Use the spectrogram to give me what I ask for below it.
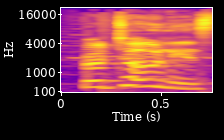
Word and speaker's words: Brotonius: How do you say his name? Brodius? I forgot his name. Brotonius? Brotonius, thank you.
